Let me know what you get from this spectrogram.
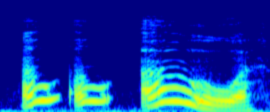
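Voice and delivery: very high, loud, slow wails; whistle-like screams. A narrator's reading. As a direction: scream like a steam engine's whistle. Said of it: "Her screams were so exactly like the whistle".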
